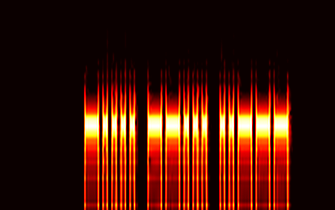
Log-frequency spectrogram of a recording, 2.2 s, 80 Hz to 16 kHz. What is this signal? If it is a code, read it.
Morse code, heard as a keyed tone, about 40 wpm, 700 Hz. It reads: 672
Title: Numbers - 3-Digit 40wpm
